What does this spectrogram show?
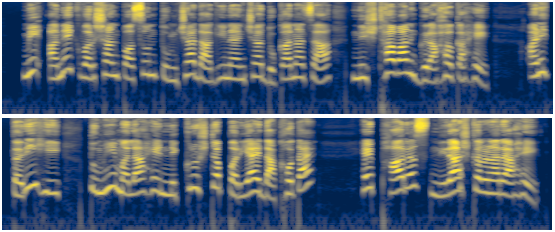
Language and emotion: Marathi, angry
